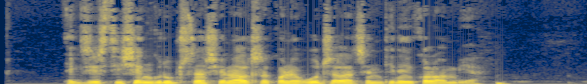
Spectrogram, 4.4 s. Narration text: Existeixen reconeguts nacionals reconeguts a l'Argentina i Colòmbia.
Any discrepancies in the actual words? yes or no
yes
